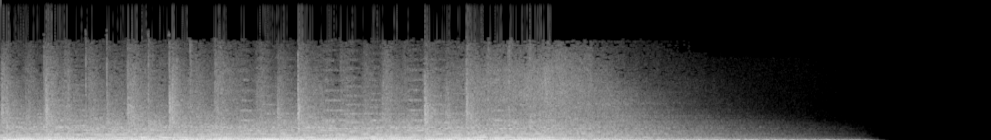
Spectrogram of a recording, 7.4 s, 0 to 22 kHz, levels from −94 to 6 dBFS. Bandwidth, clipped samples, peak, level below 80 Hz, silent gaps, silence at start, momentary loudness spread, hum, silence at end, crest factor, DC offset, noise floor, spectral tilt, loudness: 15.5 kHz; 0.7%; 0 dBFS; -20 dBFS; none; 0 s; 16 LU; none; 1.2 s; 10 dB; under 0.1%; -33 dBFS; -5.5 dB/octave; -9 LUFS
